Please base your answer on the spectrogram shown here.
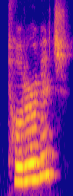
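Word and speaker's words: Todorović: Todorovich.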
